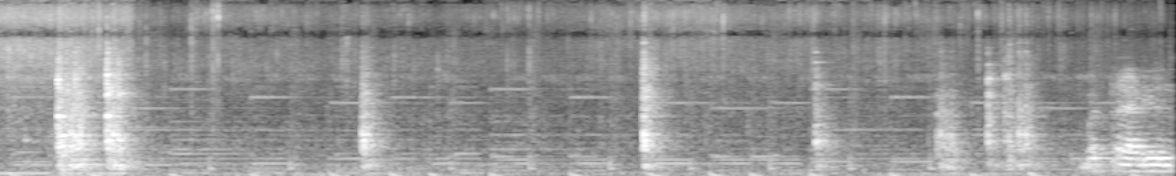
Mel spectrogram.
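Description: Butter sizzles in a hot pan for paneer butter masala, a continuous crackling fry broken by repeated clinks and scrapes of a spoon stirring against the pan.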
